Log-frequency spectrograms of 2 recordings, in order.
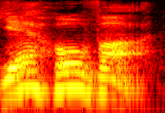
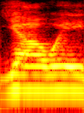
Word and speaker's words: Yehovah: However it's in there, he was able to find it 50 different times as Yehovah, not Yahweh, not anything else, not even a corrected way of saying it than Yehovah.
